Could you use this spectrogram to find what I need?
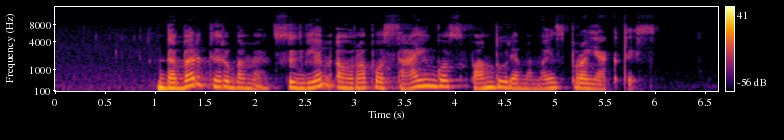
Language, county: Lithuanian, Marijampolė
